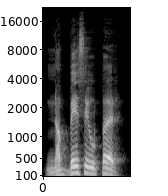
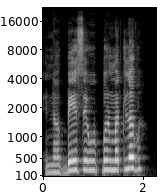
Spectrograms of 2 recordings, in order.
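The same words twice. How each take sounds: First: Said in the usual way. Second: Put-on high, slow puzzled little girl; curious child. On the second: A narrator's reading. Chilki asks what over ninety means, high child voice. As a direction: echo it back as a small child, high.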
